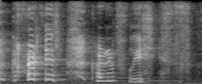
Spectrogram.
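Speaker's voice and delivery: high, loud words through real laughter; laughing hard. Real, not acted. Streamer reacting to First Garden's message, laughing helplessly. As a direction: plead while cracking up.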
